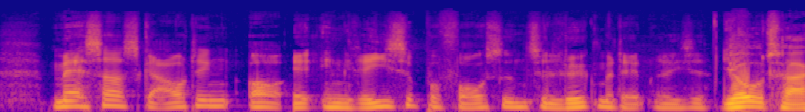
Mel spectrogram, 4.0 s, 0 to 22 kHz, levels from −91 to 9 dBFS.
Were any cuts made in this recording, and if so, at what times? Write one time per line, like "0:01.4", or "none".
0:01.5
